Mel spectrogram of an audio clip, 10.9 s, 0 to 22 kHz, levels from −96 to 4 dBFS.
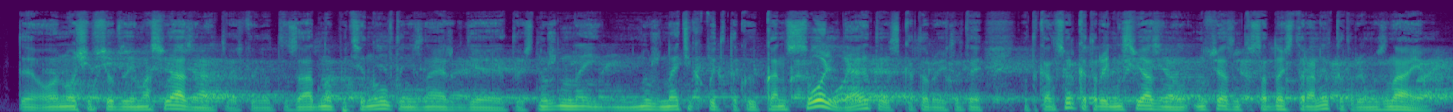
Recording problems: echo of what is said; strong; throughout; 170 ms later, 7 dB below the speech

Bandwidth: 14.5 kHz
